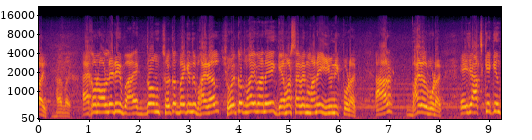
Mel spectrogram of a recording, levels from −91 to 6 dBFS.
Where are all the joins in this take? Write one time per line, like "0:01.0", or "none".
0:03.6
